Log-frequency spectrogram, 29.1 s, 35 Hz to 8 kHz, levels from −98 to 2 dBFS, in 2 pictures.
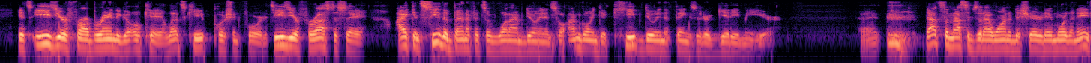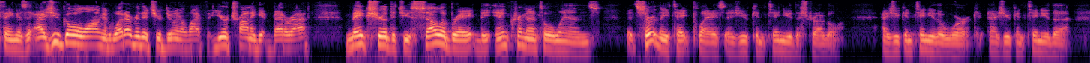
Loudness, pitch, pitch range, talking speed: -22 LUFS, 135 Hz, 120-155 Hz, 205 wpm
